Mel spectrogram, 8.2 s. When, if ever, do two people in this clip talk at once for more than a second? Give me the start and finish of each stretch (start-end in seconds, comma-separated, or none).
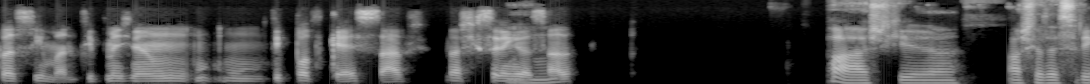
none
